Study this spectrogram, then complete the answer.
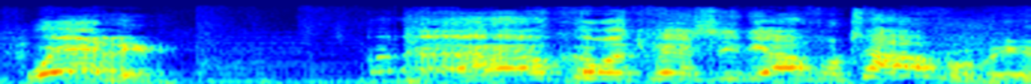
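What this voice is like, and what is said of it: AJ Styles impression. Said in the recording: “can ... do an AJ Styles accent and say some Flat Earth stuff”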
